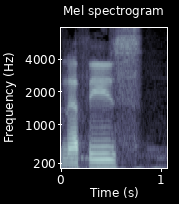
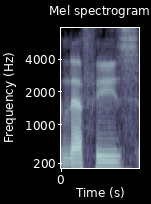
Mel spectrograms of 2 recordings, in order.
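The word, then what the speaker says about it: Nethys: pick archives archives of nephews it's spelt n it's like neff like n-e-t-h and then y-s nephews um archives of nethers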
